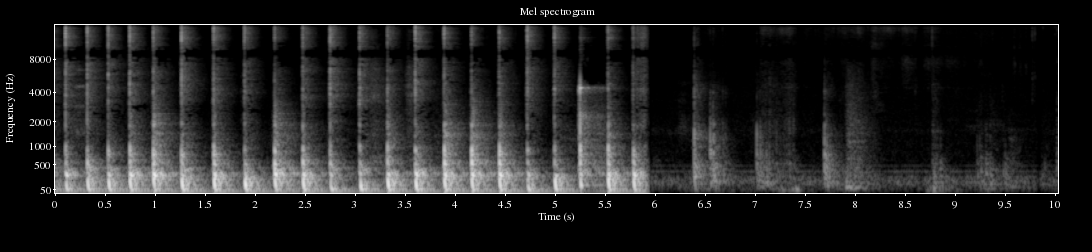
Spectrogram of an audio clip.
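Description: Stone pestle pounding garlic cloves in a heavy stone mortar: sharp, even knocks of stone on stone, about four a second. They stop about six seconds in, leaving only a few faint light taps and rustles.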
